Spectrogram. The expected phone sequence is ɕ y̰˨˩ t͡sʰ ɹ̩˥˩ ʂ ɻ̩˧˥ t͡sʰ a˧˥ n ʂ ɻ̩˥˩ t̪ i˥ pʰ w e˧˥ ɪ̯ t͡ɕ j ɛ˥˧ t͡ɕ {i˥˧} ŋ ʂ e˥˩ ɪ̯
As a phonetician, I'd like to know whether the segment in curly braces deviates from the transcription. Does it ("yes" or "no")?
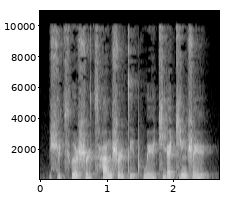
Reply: no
